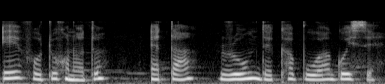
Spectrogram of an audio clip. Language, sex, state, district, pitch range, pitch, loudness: Assamese, female, Assam, Sonitpur, 230-265 Hz, 245 Hz, -14 LUFS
